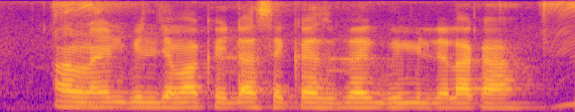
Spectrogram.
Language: Bhojpuri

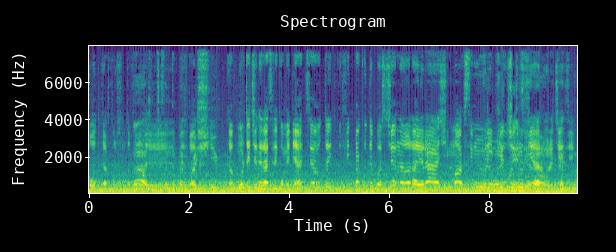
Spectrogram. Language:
Romanian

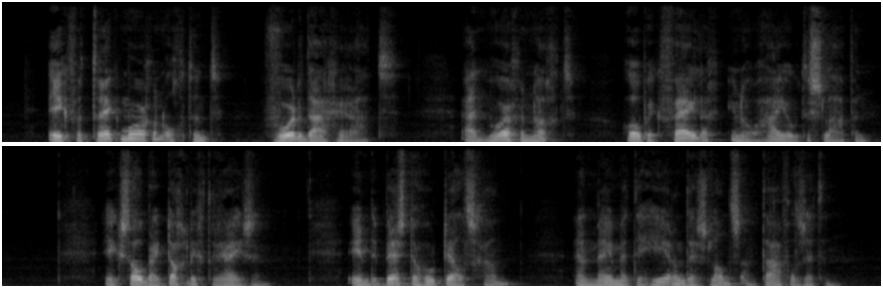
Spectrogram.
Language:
Dutch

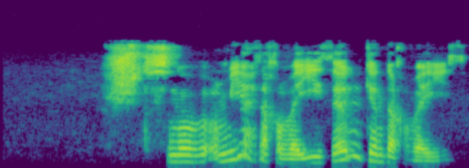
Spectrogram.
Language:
Kabyle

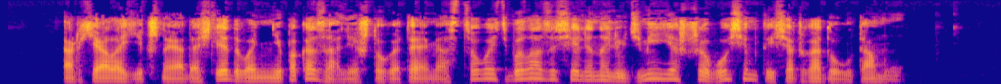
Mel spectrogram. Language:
Belarusian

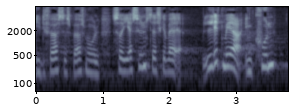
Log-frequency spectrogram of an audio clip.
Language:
Danish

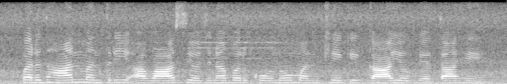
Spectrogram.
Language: Chhattisgarhi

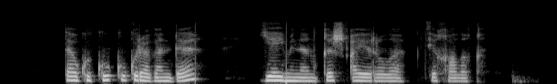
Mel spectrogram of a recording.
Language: Bashkir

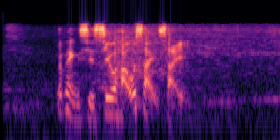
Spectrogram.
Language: Cantonese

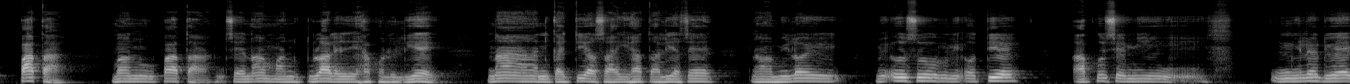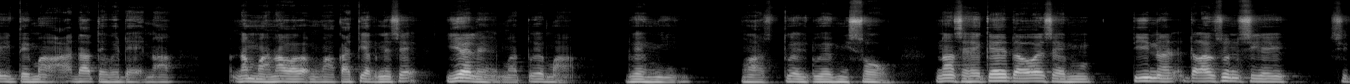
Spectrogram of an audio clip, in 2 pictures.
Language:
Wemale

